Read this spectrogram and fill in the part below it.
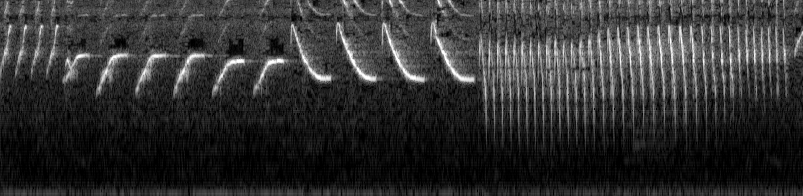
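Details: Canary song built from tours of repeated notes: quick high chips, then a run of descending slurred whistles, then a fast dry buzzing roll in the last seconds.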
